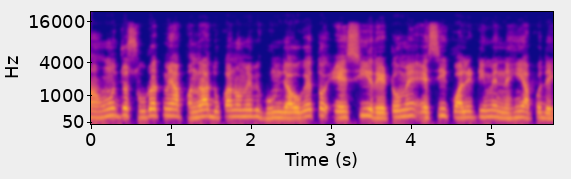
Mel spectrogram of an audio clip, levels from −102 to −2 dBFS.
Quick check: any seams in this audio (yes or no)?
no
